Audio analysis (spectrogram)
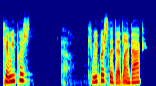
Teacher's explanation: the stress is push, push, and then dead in deadline, dead, back, back. And the rising tone is seeking agreement. Okay, so it's going to rise.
